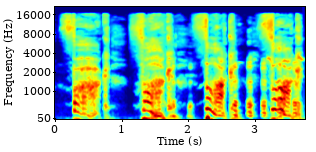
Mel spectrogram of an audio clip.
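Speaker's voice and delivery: very high, swooping, stretched-out, drawn-out shouting. Stuck behind a slow driver on the road to your house, retelling a shout. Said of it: "I was just sitting there just shouting".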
